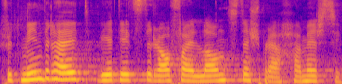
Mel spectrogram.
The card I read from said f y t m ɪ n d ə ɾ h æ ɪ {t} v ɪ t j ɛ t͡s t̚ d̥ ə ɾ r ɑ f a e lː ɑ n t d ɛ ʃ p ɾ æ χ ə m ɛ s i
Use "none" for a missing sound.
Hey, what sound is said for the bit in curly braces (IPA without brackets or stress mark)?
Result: t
